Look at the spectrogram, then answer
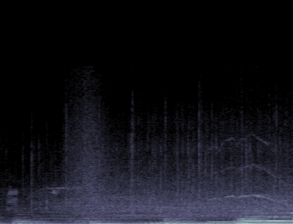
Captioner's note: crowd cheering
